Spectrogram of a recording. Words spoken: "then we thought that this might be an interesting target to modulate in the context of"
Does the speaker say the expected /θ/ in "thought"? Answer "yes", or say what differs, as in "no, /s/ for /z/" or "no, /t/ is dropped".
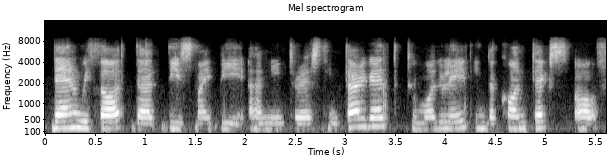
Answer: yes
